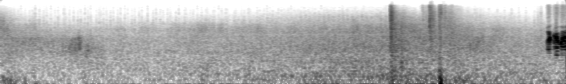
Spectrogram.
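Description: A bombing run in the Hell Let Loose battle at Omaha Beach produces a continuous deep, distant rumble of explosions, with a few sharper bursts and cracks rising near the end.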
